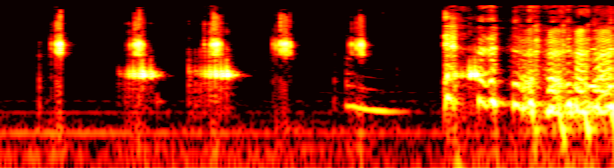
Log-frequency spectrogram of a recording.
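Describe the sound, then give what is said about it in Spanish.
A toad croaks five times in short, evenly spaced, fairly loud calls, then excited voices and noisy commotion take over for the last second or so. “¿A qué no te esperabas que tuviéramos un sapo? ¿Ya escucharon eso?”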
